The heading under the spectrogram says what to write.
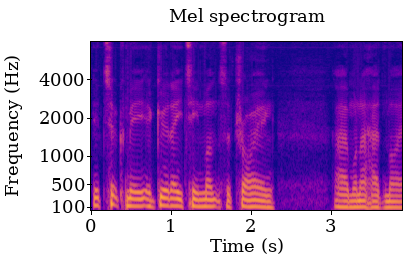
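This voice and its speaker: A man speaks in a dark, mellow tone with ordinary pitch variation. The sound is dry, with no echo. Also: quiet background. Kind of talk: casual vlog tutorial. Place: garage.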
